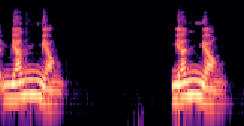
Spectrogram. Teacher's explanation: Therefore, it affects the previous sound. The 디귿 in 몇 is affected by the nasal sound 미음, and it becomes 니은 and is pronounced 면명.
